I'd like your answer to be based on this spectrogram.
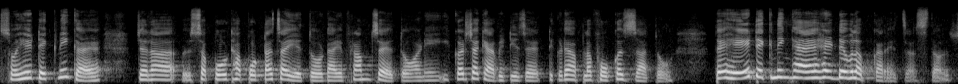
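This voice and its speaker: A woman's fairly high voice makes very wide pitch swings. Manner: relaxed, explanatory.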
